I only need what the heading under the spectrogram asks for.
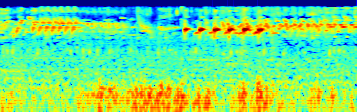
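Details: Young European goldfinch still in training: soft twittering chatter, then a run of six sharp bright high notes about every quarter second, followed by buzzy twittered phrases.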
